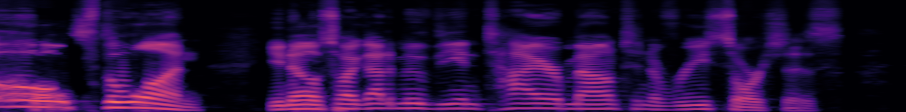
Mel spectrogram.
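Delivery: high, loud, gushing excited overreaction. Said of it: "people just get really excited".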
